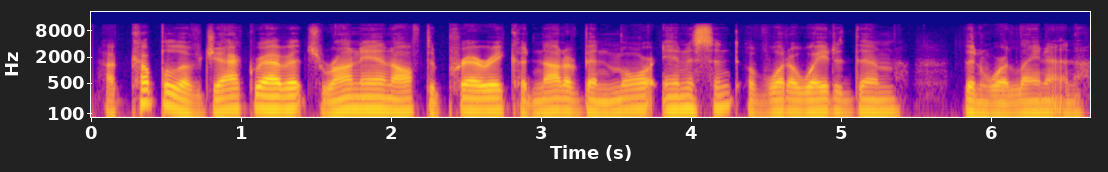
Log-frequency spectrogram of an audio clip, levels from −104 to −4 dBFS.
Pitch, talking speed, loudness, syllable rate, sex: 110 Hz, 225 wpm, -18 LUFS, 5.7 syllables/s, male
